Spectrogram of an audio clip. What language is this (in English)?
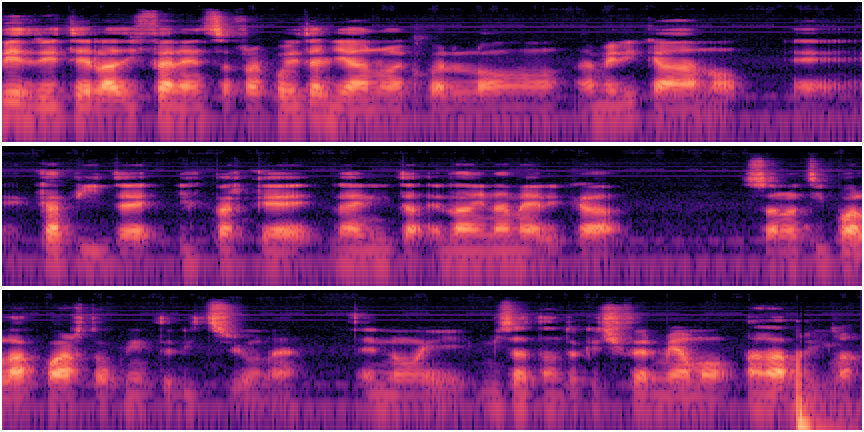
Italian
